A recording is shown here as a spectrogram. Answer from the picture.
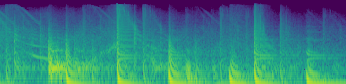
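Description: Electronic drum beat run through a resonant Pas-Isel Eurorack low-pass filter. A heavy kick lands about every three-quarters of a second, and each hit is followed by a falling sweep and a ringing filter resonance tone as the cutoff knob is turned.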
